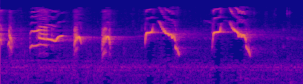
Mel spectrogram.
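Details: Young Oriental magpie-robin singing to warm up its voice in the morning, giving bright whistles and then two sharp falling phrases, each followed by a short chatter, about a second apart.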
